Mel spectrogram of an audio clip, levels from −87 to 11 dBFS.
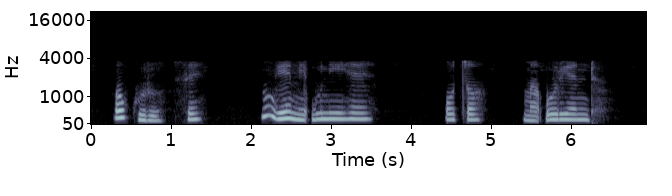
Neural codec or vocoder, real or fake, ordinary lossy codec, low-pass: none; real; AAC, 24 kbps; 3.6 kHz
